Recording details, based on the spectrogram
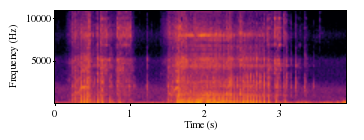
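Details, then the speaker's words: Troy-Bilt two-stroke leaf blower before carburetor removal, choke taken off halfway: it sputters, surges and bogs and won't throttle up. The owner suspects a dirty carburetor; the diaphragm is still unchecked. "take the choke off halfway it doesn't want to throttle up it's just like [Applause] carburetor is probably dirty"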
